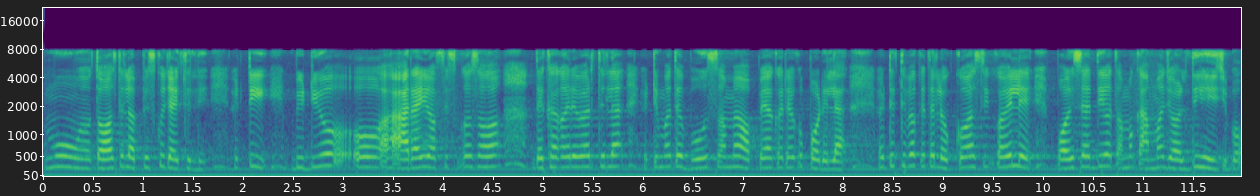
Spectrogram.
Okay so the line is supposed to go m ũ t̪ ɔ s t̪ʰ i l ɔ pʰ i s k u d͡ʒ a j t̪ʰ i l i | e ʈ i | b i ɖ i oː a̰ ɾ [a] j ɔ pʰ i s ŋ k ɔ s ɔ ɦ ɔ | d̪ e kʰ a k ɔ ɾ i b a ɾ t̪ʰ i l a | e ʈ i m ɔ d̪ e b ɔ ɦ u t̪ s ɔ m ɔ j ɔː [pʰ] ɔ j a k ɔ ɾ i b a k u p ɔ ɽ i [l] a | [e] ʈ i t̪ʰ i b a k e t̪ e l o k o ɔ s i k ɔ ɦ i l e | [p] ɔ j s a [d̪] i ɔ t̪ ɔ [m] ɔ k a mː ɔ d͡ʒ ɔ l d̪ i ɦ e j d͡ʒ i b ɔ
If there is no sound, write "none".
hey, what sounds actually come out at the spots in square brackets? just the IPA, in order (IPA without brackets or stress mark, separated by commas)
a, p, l, e, p, d̪, m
